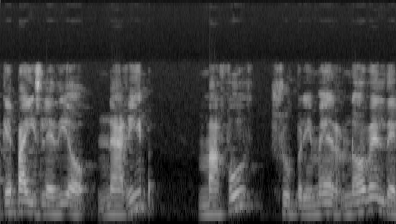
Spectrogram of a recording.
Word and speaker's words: Naguib Mahfouz: ¿A qué país le dio Naguib Mahfouz su primer Nobel de literatura? Vale, ¿cómo se escribe? Pues N-A-G-U-I-B, Naguib, y luego Mahfouz es M-A-H-F-U-Z, Mahfouz.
